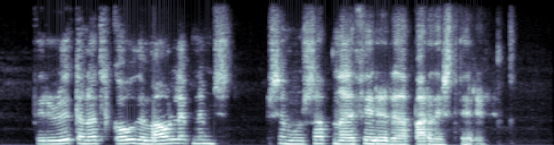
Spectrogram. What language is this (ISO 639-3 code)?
isl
